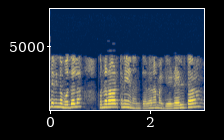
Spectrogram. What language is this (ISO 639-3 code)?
kan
